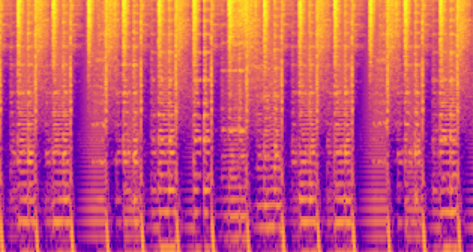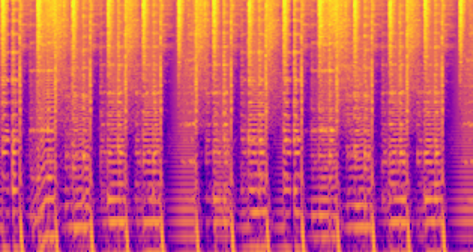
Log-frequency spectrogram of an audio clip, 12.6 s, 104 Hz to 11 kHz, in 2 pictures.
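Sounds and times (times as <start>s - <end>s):
electro house music mix: 0.0s - 12.5s.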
